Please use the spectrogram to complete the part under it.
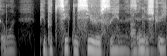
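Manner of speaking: forced, put-on, overly masculine voice. Retelling how Elizabeth Holmes wanted to be taken seriously: very manly voice. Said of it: "Put on a very manly voice".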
